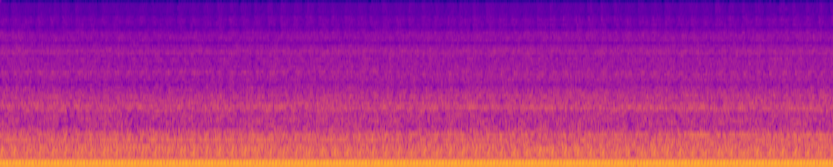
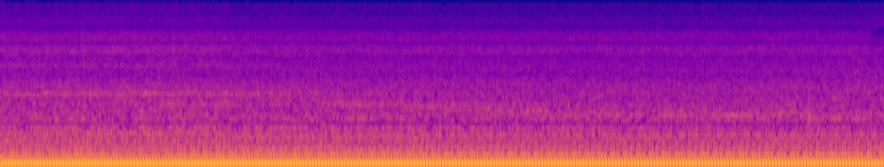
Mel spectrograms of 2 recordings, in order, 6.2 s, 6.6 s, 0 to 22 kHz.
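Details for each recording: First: VW 1.8T first start after rebuild, warm-up with oil smoke burning off: deep idle pulsing about three and a half a second, slightly lumpy like a light misfire; cam timing one tooth retarded (17 rollers). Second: 1.8T first start after rebuild, timing set at 16 rollers between marks (17 was wrong): steady, even idle with no missed beats, a faint light tick, and a little oil smoke burning off. Normal idle, no misfire.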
